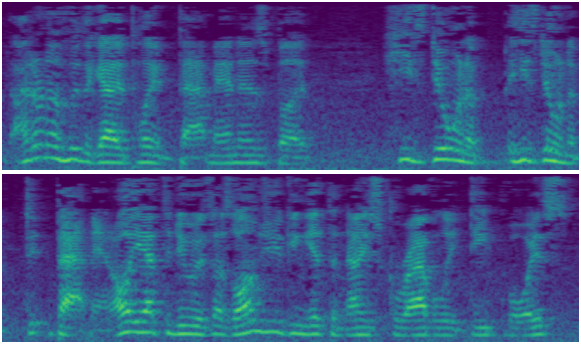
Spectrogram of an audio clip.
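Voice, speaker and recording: A man's voice: mid-range voice, fairly quick, slight background noise. A young man co-hosting a podcast, rambling in casual, profane chat about video games. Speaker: podcast co-host. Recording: dull lo-fi home recording.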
